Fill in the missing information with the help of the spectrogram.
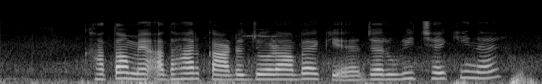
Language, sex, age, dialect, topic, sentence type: Maithili, female, 25-30, Angika, banking, question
